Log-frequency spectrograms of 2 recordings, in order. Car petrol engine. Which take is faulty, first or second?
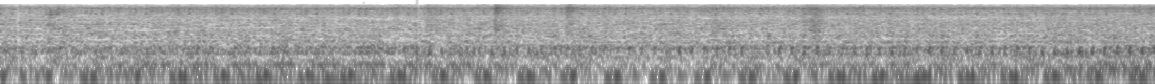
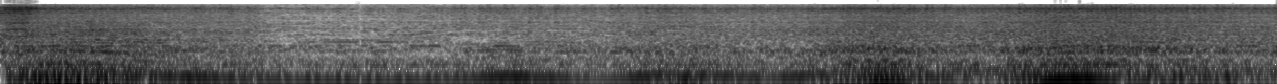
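first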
